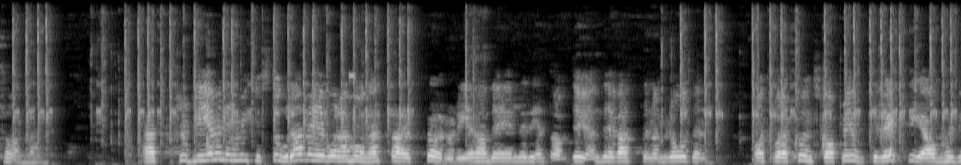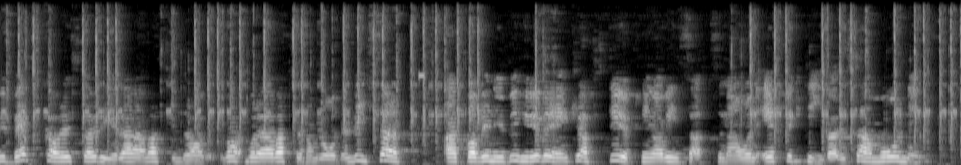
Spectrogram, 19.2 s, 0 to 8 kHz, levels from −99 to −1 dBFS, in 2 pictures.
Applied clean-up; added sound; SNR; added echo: classical method WPE with log-MMSE.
